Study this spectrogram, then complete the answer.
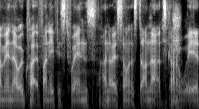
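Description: A man's bright, sharp tone comes through over a quiet background. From Brisbane, Australia. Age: 30s. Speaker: runner. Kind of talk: casual chat.

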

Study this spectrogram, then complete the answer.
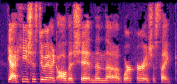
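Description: Speaking at a moderate pace, a woman uses a normal speaking voice at a medium pitch with fairly even intonation. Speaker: podcast co-host. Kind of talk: casual chat about movies.

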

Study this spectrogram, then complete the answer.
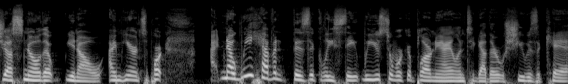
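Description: In a very clean, dry and close recording with a silent background and no echo, a woman with a fairly low pitch talks at a very fast pace, animated in tone with lively intonation. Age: 40s. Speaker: podcast co-host. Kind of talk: casual chat.

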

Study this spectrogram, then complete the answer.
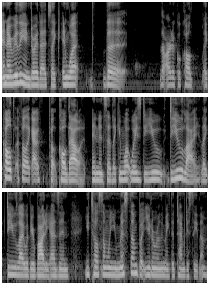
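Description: The speaker talks at a very fast pace with an American accent. The recording is very clean, with a silent background. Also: woman, medium pitch for a woman. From Texas, El Paso. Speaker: microbiology lab assistant. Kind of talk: casual chat.

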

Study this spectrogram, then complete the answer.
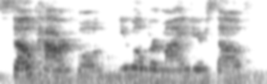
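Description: A woman's voice with audible room echo. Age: 30s. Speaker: interior designer and multiple sclerosis patient. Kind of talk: casual interview chat.

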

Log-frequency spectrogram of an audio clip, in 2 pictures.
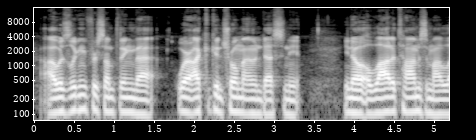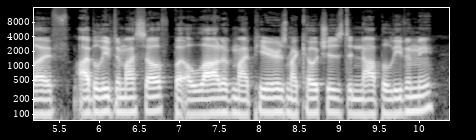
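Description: On a very clean recording with a silent background, a man with a Pennsylvania accent talks at a fairly quick pace in a fairly low, monotone voice with flat intonation. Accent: Pennsylvania American. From Pennsylvania, Lebanon. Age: 20s. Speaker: ultra runner and college student. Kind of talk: casual interview. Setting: studio.

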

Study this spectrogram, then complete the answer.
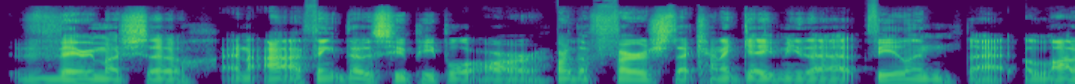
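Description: An Alabama accent with fairly even intonation, in a very clean recording with a silent background and a dry, close sound with no echo. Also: man. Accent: Southern US (Alabama). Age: 20s. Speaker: podcast co-host, construction worker. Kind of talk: casual chat.

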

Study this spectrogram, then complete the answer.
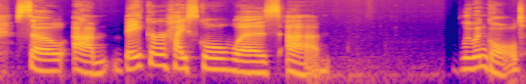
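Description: A woman with an American accent talks at a very slow pace, leaving long, frequent pauses. Her loudness stays very even. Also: ordinary pitch variation. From Ohio (Fairborn). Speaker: school public relations director. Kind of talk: interview.

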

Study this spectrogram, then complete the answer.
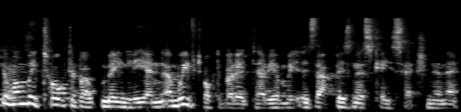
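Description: With a Welsh accent, a man talks in a lively intonation. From Wales. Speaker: business analysis director and co-author. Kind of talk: casual interview chat.

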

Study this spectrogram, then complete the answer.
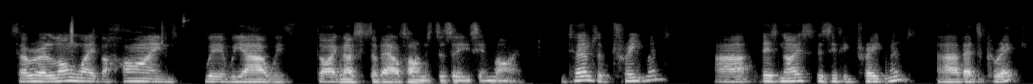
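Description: A man with an Australian accent talks at a moderate pace, somewhat breathy and with lively intonation. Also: medium pitch for a man. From Australia, Sydney. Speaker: neuropathologist. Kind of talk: interview.

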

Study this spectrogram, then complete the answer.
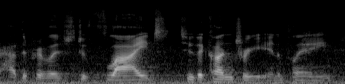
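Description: A man speaks with a fairly low pitch and a bright, sharp tone. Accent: Spanish. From Mexico. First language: Spanish. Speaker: podcast host, LGBTQ organization worker. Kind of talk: casual chat, podcast conversation.

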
